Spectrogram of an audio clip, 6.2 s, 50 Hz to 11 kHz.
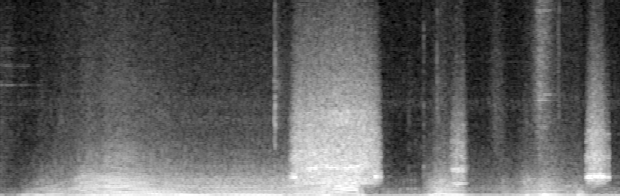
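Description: Front-wheel-drive Honda Civic in Forza Horizon 3 with its wheels spinning at launch: the engine revs up and wavers, broken by loud hissing bursts and brief squeals, then pulses of throttle rise and fall.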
